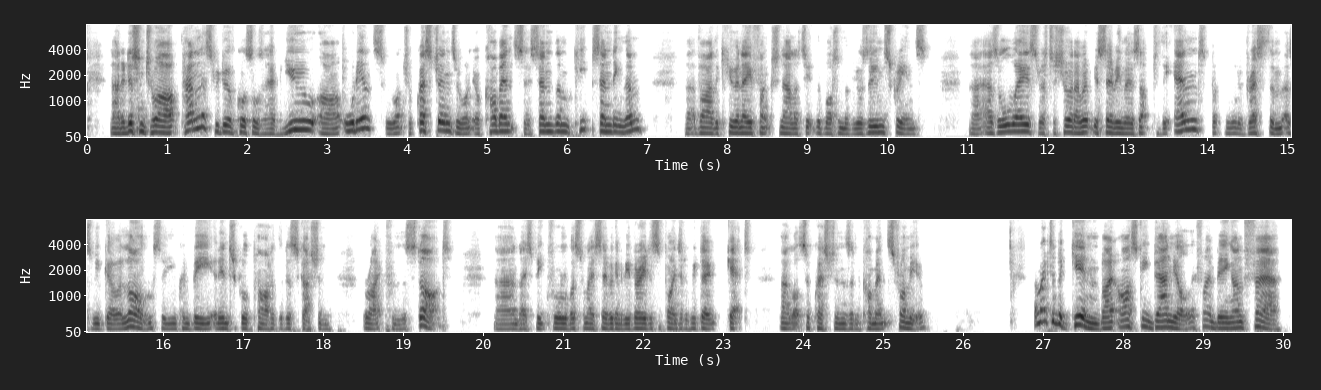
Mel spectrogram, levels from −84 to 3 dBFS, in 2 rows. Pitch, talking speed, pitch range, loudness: 140 Hz, 230 wpm, 130-175 Hz, -25 LUFS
